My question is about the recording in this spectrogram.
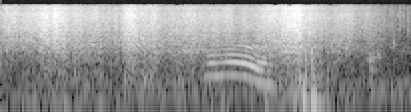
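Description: Thin plastic bag crinkling and rustling as gloved hands dig into it and pull out something wrapped inside. A brief vocal sound comes about two seconds in, and a low thump a second later.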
